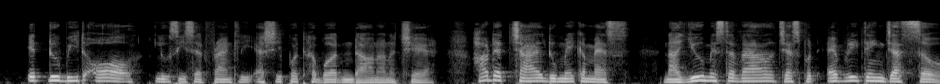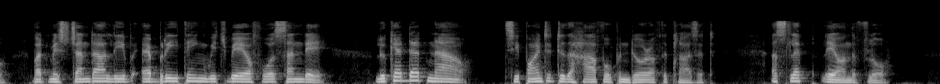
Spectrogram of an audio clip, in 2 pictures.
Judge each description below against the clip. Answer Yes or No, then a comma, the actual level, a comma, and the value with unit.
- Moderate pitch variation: Yes, average, 4.6 semitones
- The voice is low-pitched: Yes, low, 130 Hz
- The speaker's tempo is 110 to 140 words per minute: No, average, 190 wpm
